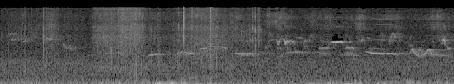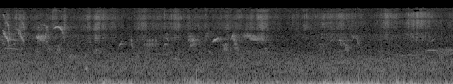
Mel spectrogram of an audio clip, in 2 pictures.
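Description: Small songbirds chirping in short, quick calls, mostly in the first half, over a low outdoor rumble.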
